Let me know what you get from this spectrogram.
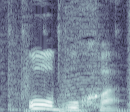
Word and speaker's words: обух: А как правильно? «Обух» и «обух» – равноправные варианты. У Аксакова, конечно, ошибки нет, там поэзия. А вот в пословице ударение только одно – плетью обуха не перешибешь.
